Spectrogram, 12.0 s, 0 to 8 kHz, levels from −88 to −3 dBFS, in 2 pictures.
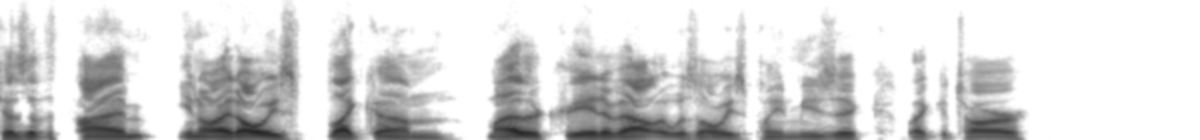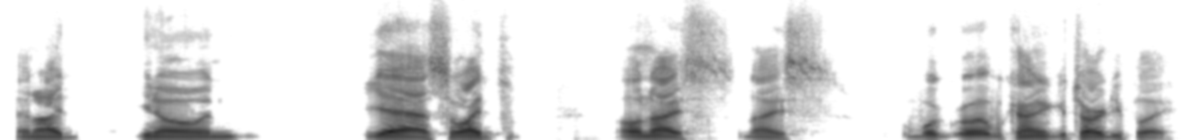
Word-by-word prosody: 'Cause 120 -4 0
at 110 - +1
the 95 - -14
time, 110 -2 +1
you 110 - -5
know, 105 -1 +2
I'd 110 +2 +6
always 115 -4 +6
like 115 -3 +2
um, 95 -5 -3 0.2
my - - 0
other 145 -3 +6
creative 115 -3 +1
outlet 100 -2 +3
was 100 +2 -4
always 100 -3 -2
playing 105 -4 -9
music, 105 +1 -4 0.2
like - - -7
guitar, 100 -1 -2 1.0
and 105 +1 -3
I 105 -1 +2 0.4
you 115 - -3
know, 115 0 +2
and 105 -1 -5 0.6
yeah, 115 -3 +5
so, 120 +4 0
I 120 - +6
t 110 - -18 0.6
oh, 125 - +1
nice, 120 -1 -1
nice. 100 -3 -7 0.4
What 120 +1 -5
gro 130 - 0
what - - -11
what 110 - -14
kinda 130 -3 +1
guitar 115 +1 0
do - - -11
you 100 - -9
play? - - -6
110 Hz, 205 wpm, -23 LUFS, 100-115 Hz, 1.0 s, I'd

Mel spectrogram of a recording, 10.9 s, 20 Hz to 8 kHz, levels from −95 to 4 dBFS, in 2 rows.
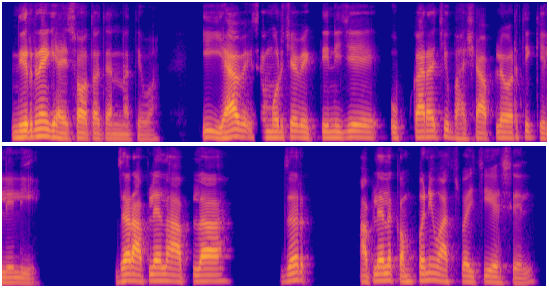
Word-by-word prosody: निर्णय 140 +4 +6
घ्यायचा 110 -5 +1
होता 110 -1 0
त्यांना 100 -2 -6
तेव्हा, 90 -1 -11
की 130 +5 -7
या 125 +5 +7 0.2
समोरच्या 125 +1 -2
व्यक्तींनी 125 0 -3
जे 130 +1 0 0.3
उपकाराची 130 +4 -1
भाषा 105 -2 -4
आपल्यावरती 120 +2 -3
केलेली 105 -4 -5
आहे. 100 +1 -14 0.8
जर 145 +1 +6
आपल्याला 140 +1 +3
आपला 130 +1 +3 0.7
जर, 155 +3 +2 0.6
आपल्याला 145 +4 +2
कंपनी 130 +5 -1
वाचवायची 120 -2 -3
असेल 105 -2 -9
125 Hz, 125 wpm, -23 LUFS, 110-135 Hz, 0.8 s, या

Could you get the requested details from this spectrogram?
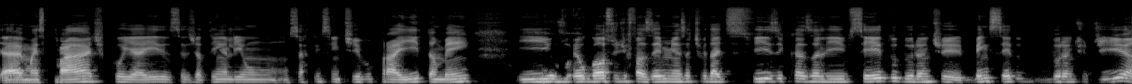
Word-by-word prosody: é 110 +1 +7
mais 110 0 0
prático, 125 +3 +2
e 115 -1 +2
aí 115 +2 +1
você 110 0 -9
já 115 +1 -5
tem 120 +3 -5
ali 115 0 -2
um 110 -2 -6
um 105 - -13
certo 115 +4 -10
incentivo 120 -1 -7
pra 120 -2 +2
ir 120 +5 +1
também, 120 +2 +1 0.5
e 125 +3 +2
eu 135 - +3
vou 125 +1 -4
eu 130 +1 +5
gosto 135 +1 +4
de 130 0 -6
fazer 130 0 +3
minhas 130 -1 +1
atividades 125 -2 -2
físicas 135 0 -1
ali 130 -1 0
cedo 145 +4 +2
durante 125 -5 -1
bem 130 +8 -1
cedo 135 -2 -1
durante 125 +2 -4
o 125 - -23
dia, 140 +8 +1
125 Hz, 180 wpm, -23 LUFS, 115-130 Hz, 0.5 s, é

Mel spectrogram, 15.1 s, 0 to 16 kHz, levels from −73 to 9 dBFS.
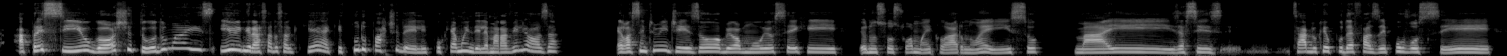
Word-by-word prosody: Aprecio, 270 -1 +4
gosto 225 +8 +4
e - - +1
tudo, 235 - +2
mas 370 -5 -1
e 285 +5 +5
o - - +7
engraçado 245 -3 +3
sabe 215 -4 -4
o - - -37
que 240 - -5
é? 270 -5 0
Que 215 - -6
tudo 310 - +1
parte 290 0 -3
dele, 185 -5 0
porque 215 +5 -7
a 230 - +2
mãe 245 -1 +3
dele 195 -1 0
é - - +1
maravilhosa. 230 +4 -1 0.5
Ela 200 +1 +3
sempre 245 +4 0
me 290 -1 -1
diz: 215 -3 0
"Ó, 220 0 +3
meu 200 -1 +1
amor 190 0 0
eu 205 - 0
sei 210 0 -1
que 195 -2 -3 0.2
eu - - -1
não 190 - 0
sou 185 0 -4
sua 185 0 -7
mãe, 175 -2 -4
claro 170 -1 -3
não 165 +1 -5
é 195 - -1
isso, 185 +5 -4 0.3
mas 185 0 0
assim, 185 0 -3
s 360 +1 -19 0.5
sabe 215 -1 +2
o 205 - -2
que 235 - +1
eu - - +4
puder 220 -3 0
fazer 195 -2 -1
por 220 +3 0
você", 190 -2 -1
205 Hz, 205 wpm, -23 LUFS, 190-240 Hz, 0.5 s, o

